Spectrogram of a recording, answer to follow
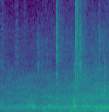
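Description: Two sharp smacks of strikes landing between MMA fighters, a little over a second in and again about half a second later, over the murmur and shouts of the crowd and corners in the hall.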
